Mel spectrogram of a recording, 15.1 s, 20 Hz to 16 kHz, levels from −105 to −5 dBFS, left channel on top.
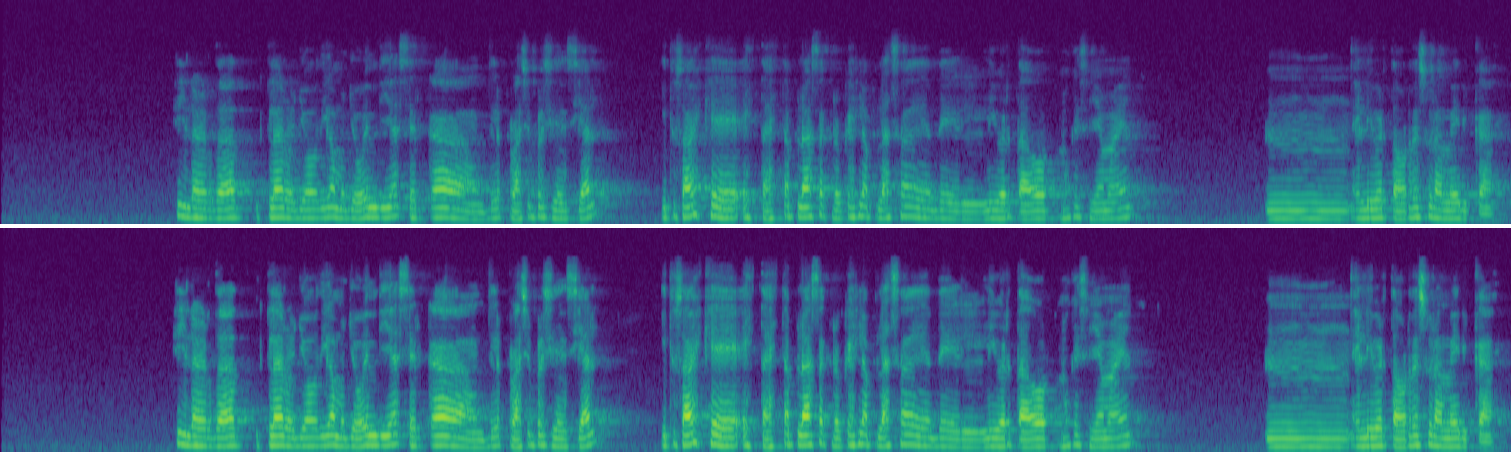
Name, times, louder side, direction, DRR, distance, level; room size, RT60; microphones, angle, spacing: voice 1, 1.7-2.4 2.7-6.0 6.6-11.3 12.6-14.9, right 4 dB, 80° right, 14 dB, 0.6 m, -32 dB
28.5 x 17.5 x 6.6 m, 1.2 s
head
